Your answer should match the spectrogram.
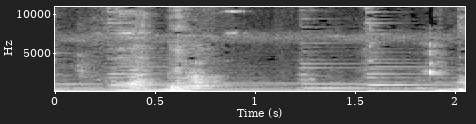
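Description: A Rottweiler gives one short vocal sound about half a second in, over steady background guitar music.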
